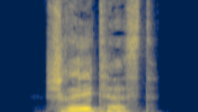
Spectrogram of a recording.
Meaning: inflection of schrillen: 1. second-person singular preterite 2. second-person singular subjunctive II
- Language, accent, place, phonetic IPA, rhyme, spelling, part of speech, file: German, Germany, Berlin, [ˈʃʁɪltəst], -ɪltəst, schrilltest, verb, De-schrilltest.ogg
